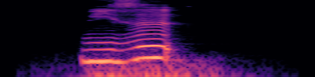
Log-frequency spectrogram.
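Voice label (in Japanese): "水", Japanese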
